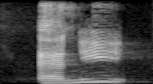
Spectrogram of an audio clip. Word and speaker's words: Annie: Annie, it's A-N-N-I-E. And Massop, I pronounce it on Dutch, is M-A-S-S-O-P.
